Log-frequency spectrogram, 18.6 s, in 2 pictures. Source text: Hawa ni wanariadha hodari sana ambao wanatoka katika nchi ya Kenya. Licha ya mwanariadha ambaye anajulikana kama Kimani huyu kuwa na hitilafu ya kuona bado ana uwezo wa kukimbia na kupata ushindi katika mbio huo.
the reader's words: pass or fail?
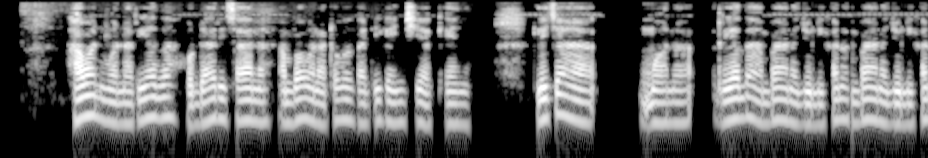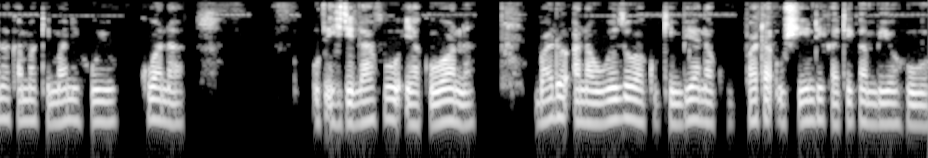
fail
